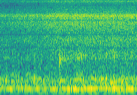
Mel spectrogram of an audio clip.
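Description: Steady electrical hum and hiss of an old recording between spoken phrases, with a faint click about a second in.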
